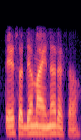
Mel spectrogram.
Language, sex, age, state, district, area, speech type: Goan Konkani, male, 18-30, Goa, Bardez, rural, conversation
